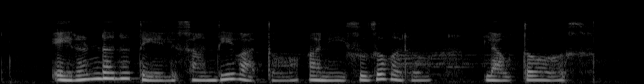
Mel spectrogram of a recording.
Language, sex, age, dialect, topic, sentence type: Marathi, female, 31-35, Northern Konkan, agriculture, statement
